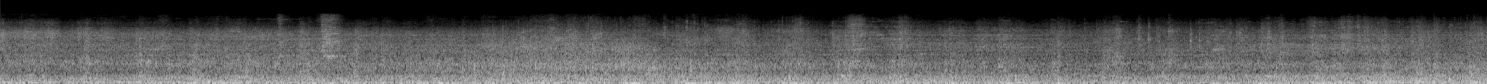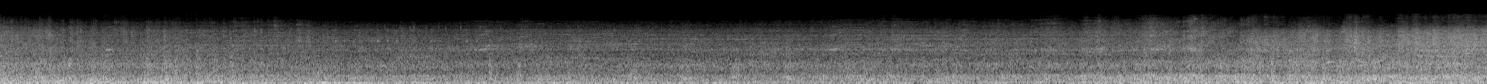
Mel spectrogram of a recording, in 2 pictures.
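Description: Norfolk Southern freight train's boxcars and tank cars rolling past: a steady rumble of steel wheels on rail, with clicks as the wheels pass over the track.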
